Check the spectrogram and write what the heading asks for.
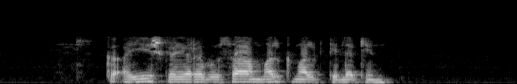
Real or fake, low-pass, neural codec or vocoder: real; 3.6 kHz; none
